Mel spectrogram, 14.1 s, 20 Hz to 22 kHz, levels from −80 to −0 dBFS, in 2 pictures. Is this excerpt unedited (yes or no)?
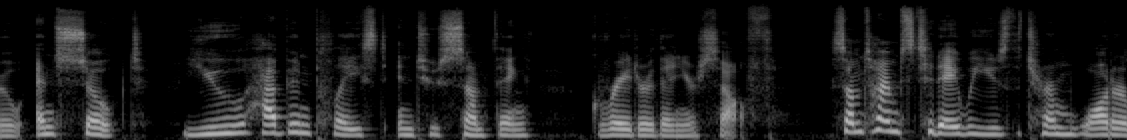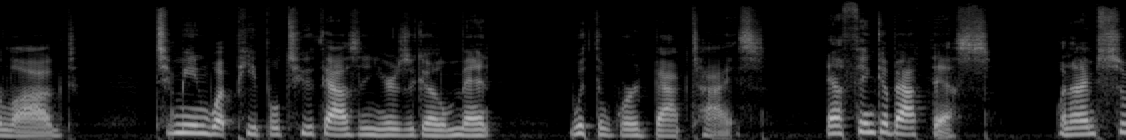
no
